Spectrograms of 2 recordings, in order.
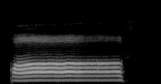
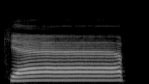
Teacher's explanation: जहां से हलक की स्टार्टिंग हो रही है, उस हलक की स्टार्टिंग पर से कॉफ निकालेंगे, और उससे थोड़ा सा पहले के साउंड निकलता है, कैफ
